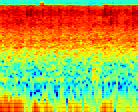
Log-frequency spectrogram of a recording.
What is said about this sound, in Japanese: ものすごい雨です。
